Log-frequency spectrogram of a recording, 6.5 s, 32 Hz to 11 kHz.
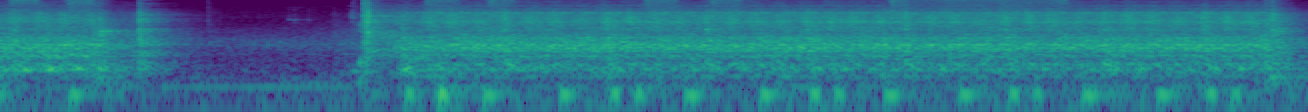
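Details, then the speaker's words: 1966 Continental, garage-stored and unregistered about 9 years, cold start. Cranks, catches with a sharp backfire pop, then runs rough with uneven low thumps. Smoke from the tailpipes, exhaust leak up front; distributor cap and plug wires suspected. "Get it started again. Woo! Backfire. Smoke coming out of the tailpipes though, that's good."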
